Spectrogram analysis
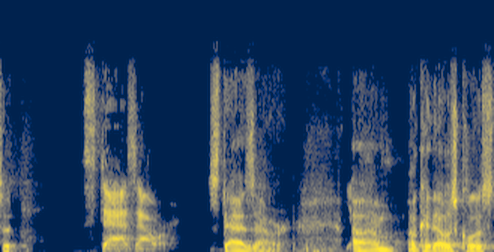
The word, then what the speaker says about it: Staszower: Staszower. Yeah. Okay, that was close too. That was good too. Good job. Yeah. Good job Sound like you pronouncing. put an H in there.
